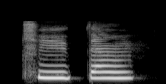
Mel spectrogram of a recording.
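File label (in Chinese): "qu1fen1", Mandarin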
